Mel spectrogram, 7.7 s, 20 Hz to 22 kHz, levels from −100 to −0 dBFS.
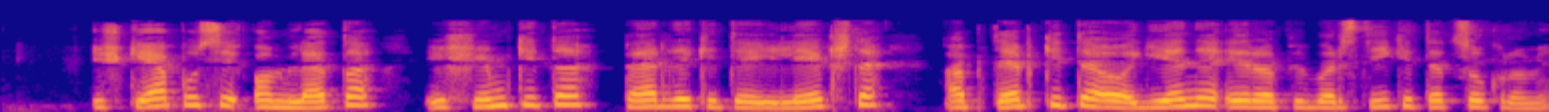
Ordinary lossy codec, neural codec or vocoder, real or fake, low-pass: MP3, 48 kbps; none; real; 9.9 kHz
